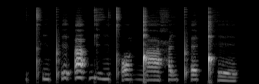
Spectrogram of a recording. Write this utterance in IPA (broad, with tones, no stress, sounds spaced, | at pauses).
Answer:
tʼ i˨ pʼ ɪ˦ ʔ a˦ ʔ ɡʱ i˧ tʼ ɔ˧ ŋ͡ǃ a˨ ħ i˧ pʼ ɛ˧ ǃʰ e˨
